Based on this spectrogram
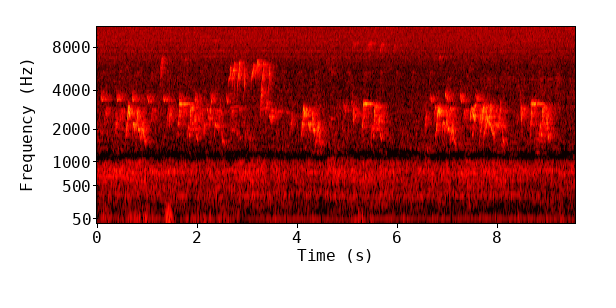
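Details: Two caged decoy red-whiskered bulbuls near a trap for a wild bird in Hòa Bình, Vietnam, giving a rapid run of chattering, whistled phrases with several overlapping voices; people speak quietly nearby.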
